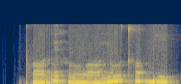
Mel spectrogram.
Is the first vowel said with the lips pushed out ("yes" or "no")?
yes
